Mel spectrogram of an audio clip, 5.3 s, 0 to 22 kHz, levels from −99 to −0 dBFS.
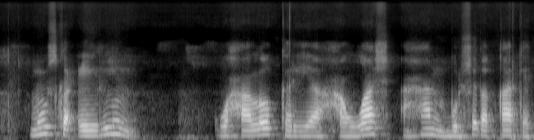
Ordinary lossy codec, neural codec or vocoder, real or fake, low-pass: none; autoencoder, 48 kHz, 128 numbers a frame, DAC-VAE, trained on Japanese speech; fake; 19.8 kHz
